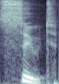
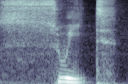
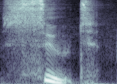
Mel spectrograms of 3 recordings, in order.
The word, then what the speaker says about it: suit: wearing a suit and that's pronounced suit by the way not sweet or suit it's suit so when you're wearing a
